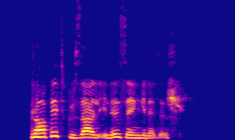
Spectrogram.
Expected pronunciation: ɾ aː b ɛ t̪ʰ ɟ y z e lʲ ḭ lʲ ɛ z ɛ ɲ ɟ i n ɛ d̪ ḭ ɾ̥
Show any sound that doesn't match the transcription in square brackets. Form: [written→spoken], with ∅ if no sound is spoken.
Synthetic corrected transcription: ɾ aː b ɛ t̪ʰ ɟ y z [e→æ] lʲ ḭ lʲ ɛ z ɛ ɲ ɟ i n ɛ d̪ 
